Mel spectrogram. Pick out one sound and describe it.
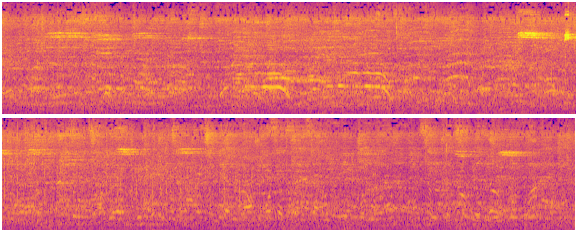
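Shoes squeak on a mat.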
